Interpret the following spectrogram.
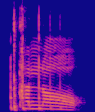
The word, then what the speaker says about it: ถลอก: ถลอก อ่าน ว่า ถลอก ทะนอก ไม่ มี สระ อะ แต่ เวลา อ่าน ออก เสียง เหมือน เหมือน มี สลัด อะ ต่อ ไป ณ สนาม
